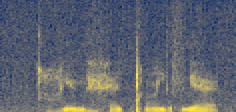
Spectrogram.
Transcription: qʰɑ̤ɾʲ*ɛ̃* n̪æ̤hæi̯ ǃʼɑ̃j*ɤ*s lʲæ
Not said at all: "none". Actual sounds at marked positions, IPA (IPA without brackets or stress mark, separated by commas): æ̃, ɯ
